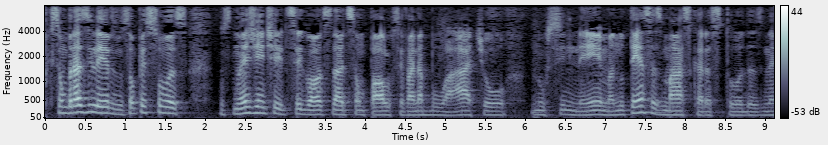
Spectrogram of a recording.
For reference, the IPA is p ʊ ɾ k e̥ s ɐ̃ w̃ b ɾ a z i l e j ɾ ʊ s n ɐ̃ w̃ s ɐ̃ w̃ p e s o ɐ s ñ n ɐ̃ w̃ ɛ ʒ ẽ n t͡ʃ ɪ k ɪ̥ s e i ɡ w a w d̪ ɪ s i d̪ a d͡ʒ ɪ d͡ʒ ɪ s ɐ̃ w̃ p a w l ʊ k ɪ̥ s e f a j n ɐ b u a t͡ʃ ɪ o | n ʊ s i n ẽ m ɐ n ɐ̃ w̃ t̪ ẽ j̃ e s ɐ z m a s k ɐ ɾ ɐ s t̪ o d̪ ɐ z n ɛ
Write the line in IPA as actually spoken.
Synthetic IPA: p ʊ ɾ k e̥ s ɐ̃ w̃ b ɾ a z i l e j ɾ ʊ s n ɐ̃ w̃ s ɐ̃ w̃ p e s o ɐ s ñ n ɐ̃ w̃ ɛ ʒ ẽ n t͡ʃ ɪ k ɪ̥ s e i ɡ w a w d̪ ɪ s i d̪ a d͡ʒ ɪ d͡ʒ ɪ s ɐ̃ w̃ p a w l ʊ k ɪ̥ s e v a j n ɐ b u a t͡ʃ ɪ o | n ʊ s i n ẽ m ɐ n ɐ̃ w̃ t̪ ẽ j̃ ɛ s ɐ z m a s k ɐ ɾ ɐ s t̪ o d̪ ɐ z n ɛ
